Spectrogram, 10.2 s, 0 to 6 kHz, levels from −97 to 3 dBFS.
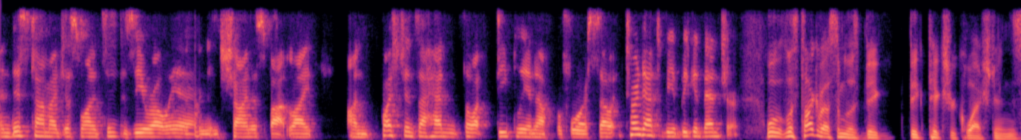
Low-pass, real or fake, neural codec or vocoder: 5.4 kHz; real; none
